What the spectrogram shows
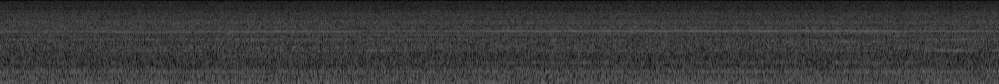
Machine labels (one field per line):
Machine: pump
